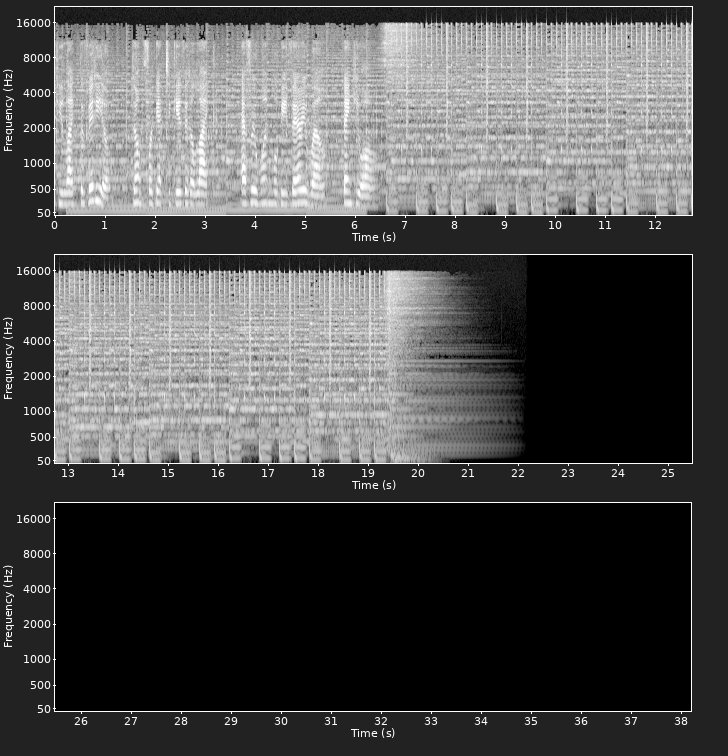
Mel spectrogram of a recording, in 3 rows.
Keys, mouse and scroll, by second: 8.2 KP_2.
